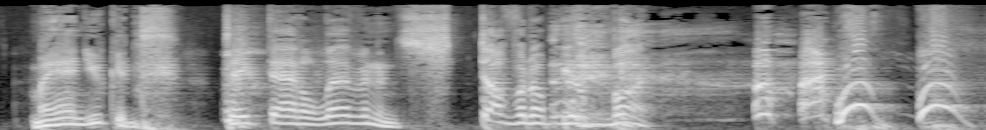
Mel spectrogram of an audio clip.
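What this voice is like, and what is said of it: Usual voice. Nothing is said of it.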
